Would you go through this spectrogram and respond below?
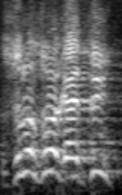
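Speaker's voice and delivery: high, hasty calling out; flustered protest. Acted. Old patient alarmed secretary may quit, flustered and high. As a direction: stop her from leaving.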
